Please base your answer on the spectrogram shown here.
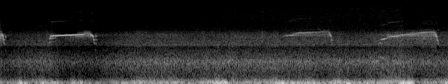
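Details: Bald eagles at the West End nest, live nature cam, 5 September 2023 at 07:11: thin high whistled notes, slightly rising, given three times a few seconds apart over a strong low rumble of wind or traffic.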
